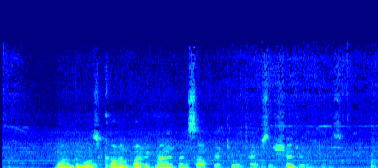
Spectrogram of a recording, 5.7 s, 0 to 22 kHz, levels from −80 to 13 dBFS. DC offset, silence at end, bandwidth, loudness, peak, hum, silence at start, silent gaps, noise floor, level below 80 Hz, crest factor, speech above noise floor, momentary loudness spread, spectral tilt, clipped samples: under 0.1%; 0 s; 16.5 kHz; -30 LUFS; -14 dBFS; none; 0.05 s; none; -50 dBFS; -54 dBFS; 16 dB; 20 dB; 20 LU; -6 dB/octave; under 0.1%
